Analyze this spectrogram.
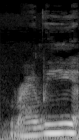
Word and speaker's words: Ryle: lily and ryo or riley i'm not sure how you pronounce it but i pronounced it rile because it's spelled like kyle but with the bars so ryle and lily they are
